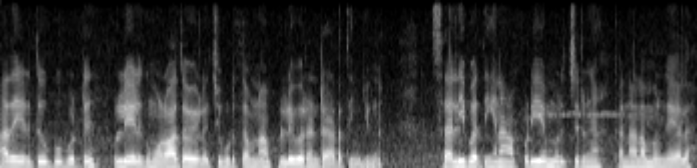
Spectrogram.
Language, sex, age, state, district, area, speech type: Tamil, female, 60+, Tamil Nadu, Tiruvarur, rural, spontaneous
